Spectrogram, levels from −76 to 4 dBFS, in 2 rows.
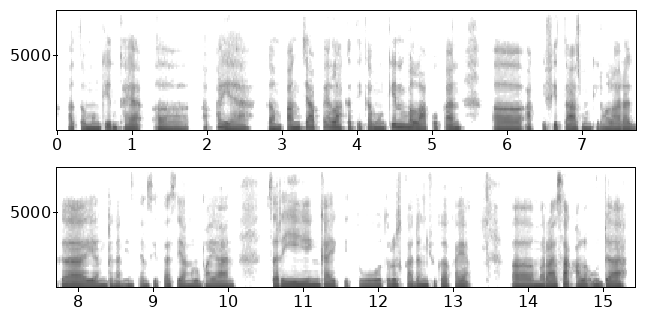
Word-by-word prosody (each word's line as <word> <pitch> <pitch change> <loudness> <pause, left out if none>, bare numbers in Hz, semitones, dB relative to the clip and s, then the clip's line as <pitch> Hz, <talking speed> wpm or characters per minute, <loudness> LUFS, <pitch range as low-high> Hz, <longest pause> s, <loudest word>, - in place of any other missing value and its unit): Atau 175 -1 -3
mungkin 175 +3 +1
kayak, 175 -1 +1 0.2
eee, 160 -2 0 0.2
apa 195 +3 -6
ya, 165 -1 +2 0.3
gampang 175 +4 +2
capeklah 200 0 +2
ketika 185 -1 -3
mungkin 205 +5 +2
melakukan, 175 -1 +1 0.4
eee, 165 0 +2
aktivitas 170 +1 -2
mungkin 165 0 -3
olahraga, 165 +2 +2
yang 165 0 +2
dengan 155 -1 -3
intensitas 165 +1 -4
yang 160 -2 0
lumayan 160 0 -1 0.5
sering, 180 +2 +3
kayak 175 -3 0
gitu. 170 0 -2
Terus 180 +1 0
kadang 170 -1 0
juga 165 -1 -3
kayak, 170 0 -1 0.5
eee, 165 -1 +2
merasa 165 +3 +3
kalau 175 0 0
udah, 165 -1 +2
170 Hz, 120 wpm, -28 LUFS, 165-180 Hz, 0.5 s, sering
